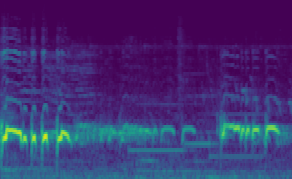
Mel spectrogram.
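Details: Local zebra dove song, meant to provoke other doves into replying and to raise their mood. A rapid run of staccato coos opens, fades into a soft rolling murmur, then a second brighter burst of beaded notes closes.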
